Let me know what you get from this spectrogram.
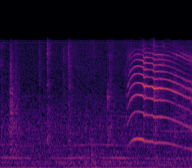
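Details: A pet cat meowing while its owner sings happy birthday; a single drawn-out, falling meow rises out near the end after quieter sung phrases, with steady low room hum.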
